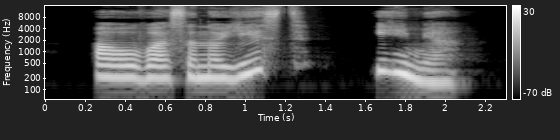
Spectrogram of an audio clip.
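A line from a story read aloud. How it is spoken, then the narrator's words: Plain question. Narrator (Russian): спросила я обоих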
